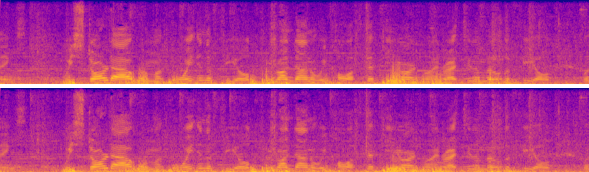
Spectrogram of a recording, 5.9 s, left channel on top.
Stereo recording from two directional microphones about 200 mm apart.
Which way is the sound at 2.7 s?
30° left (ahead or behind).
